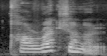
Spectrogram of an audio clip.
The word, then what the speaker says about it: correctional: 여러분 여기 제가 수업 중에 잘못 얘기했는데 여기서 A가 또 묵음이에요. 느리예요. correctional 이렇게 해주셔야 됩니다.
